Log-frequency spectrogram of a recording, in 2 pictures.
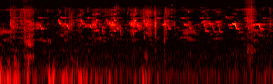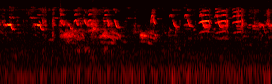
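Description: Small birds chirping: a rapid run of short, high chirps that gets busier toward the end.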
